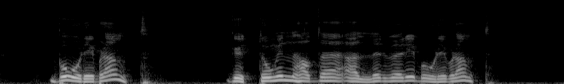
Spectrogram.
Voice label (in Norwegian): "boLibLant", Numedalsmål; Guttongen hadde æller vøre boLibLant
